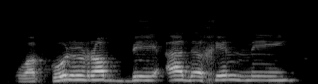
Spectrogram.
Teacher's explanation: Kalau idgham misalnya wa qul rabbi adkhilni. Nah, tentu itu diidghamkan, melebur huruf lam kepada ro. Karena di sini bukan idgham bi guna, bukan idgham bila guna. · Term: idgham mutlak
